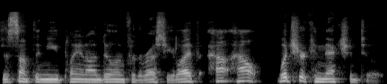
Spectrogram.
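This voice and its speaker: A man's voice: medium pitch, quick pace, a little mellow, slightly rough. A man hosting an interview, asking questions in an enthusiastic, encouraging way. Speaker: interviewer host. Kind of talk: casual interview chat.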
